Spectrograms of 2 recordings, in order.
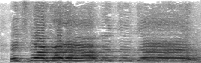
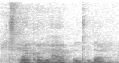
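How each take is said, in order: First: It is said loudly. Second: It is said quietly.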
